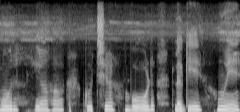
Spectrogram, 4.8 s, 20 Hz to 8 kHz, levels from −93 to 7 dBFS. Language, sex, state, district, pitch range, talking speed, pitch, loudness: Hindi, female, Punjab, Pathankot, 220-240 Hz, 75 wpm, 230 Hz, -15 LUFS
